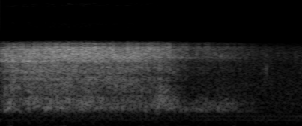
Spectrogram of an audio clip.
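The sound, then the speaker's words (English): A deep breath in during a guided breathing exercise makes a long, airy hiss. It holds steady for about a second, then tapers off and fades, with no talk over it. “Inhale again. Now exhale. One more time. Breathe in.”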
